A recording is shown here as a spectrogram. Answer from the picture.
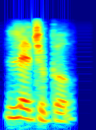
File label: "legible", Indian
